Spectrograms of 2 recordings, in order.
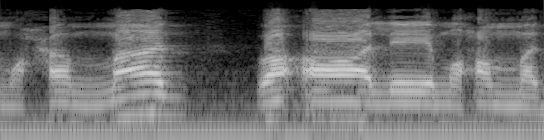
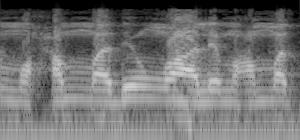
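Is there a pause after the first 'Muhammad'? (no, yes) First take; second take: yes; no. First: There is a pause after the first 'Muhammad'. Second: The phrase flows on without a pause. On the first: "इसमें मोहम्मद के ऊपर वक्फ दे दिया जाता है" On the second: "वरना अमूमन हम मोहम्मद व आले मोहम्मद तशहुद में पढ़ते हैं"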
